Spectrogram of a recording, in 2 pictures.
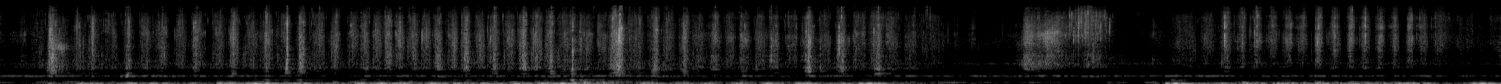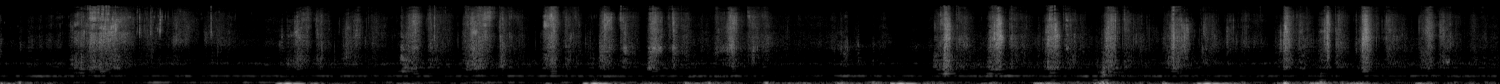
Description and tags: wetter rag rub
Rapidly rubbing a surface with a very wet sponge. Wringing it out and squeezing it in the middle of the file.
dishrag, rubbing, grind, cloth, squeeze, wring, friction, rub, rag, cleaning, fabric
